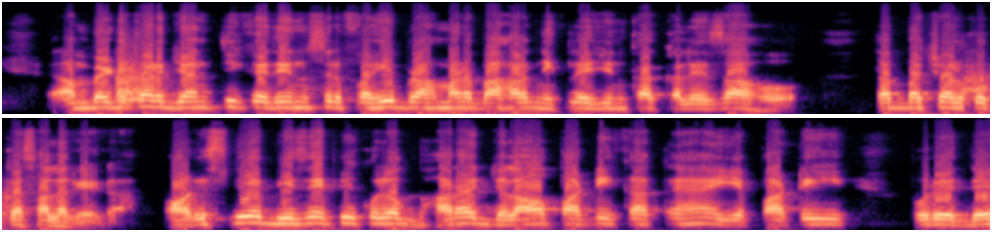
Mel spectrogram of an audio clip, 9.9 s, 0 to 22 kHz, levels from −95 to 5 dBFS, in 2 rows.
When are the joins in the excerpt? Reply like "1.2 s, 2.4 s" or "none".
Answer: 5.6 s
